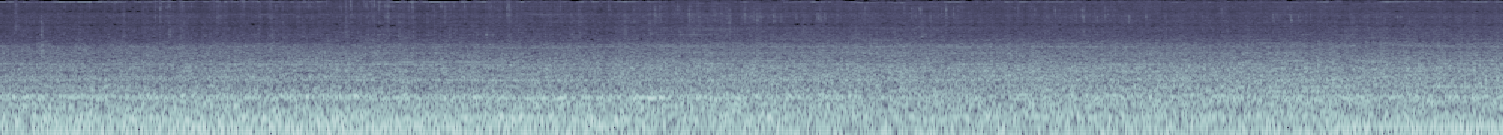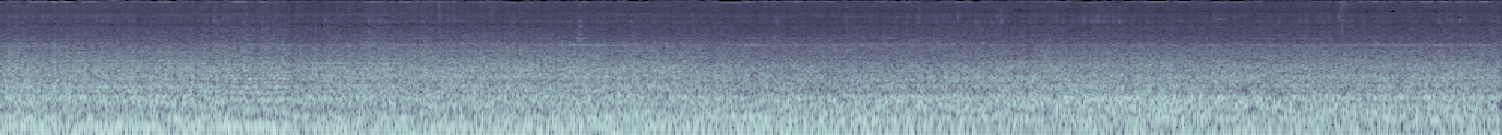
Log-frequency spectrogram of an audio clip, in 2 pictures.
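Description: Heavy diesel road-construction machinery running steadily: a loud, deep engine drone under a dense, unbroken noise.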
